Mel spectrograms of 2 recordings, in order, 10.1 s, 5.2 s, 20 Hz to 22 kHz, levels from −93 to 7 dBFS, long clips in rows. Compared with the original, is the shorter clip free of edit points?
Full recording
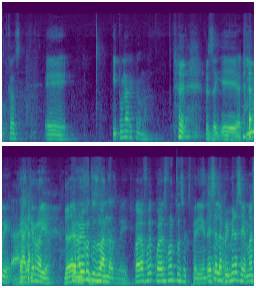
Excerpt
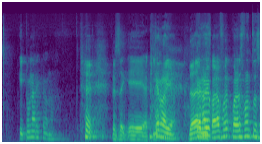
no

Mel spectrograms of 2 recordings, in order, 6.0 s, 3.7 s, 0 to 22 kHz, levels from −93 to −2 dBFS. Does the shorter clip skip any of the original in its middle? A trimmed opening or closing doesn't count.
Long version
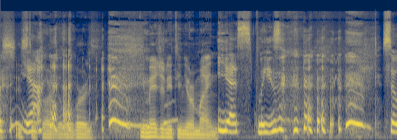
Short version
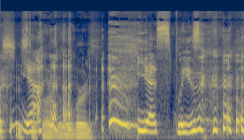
yes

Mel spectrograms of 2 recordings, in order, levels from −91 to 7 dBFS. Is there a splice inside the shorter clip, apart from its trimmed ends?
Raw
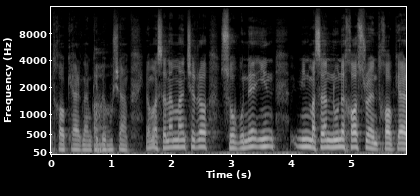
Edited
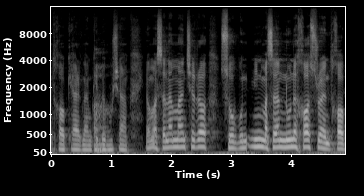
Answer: yes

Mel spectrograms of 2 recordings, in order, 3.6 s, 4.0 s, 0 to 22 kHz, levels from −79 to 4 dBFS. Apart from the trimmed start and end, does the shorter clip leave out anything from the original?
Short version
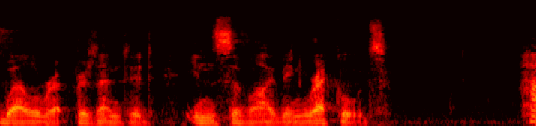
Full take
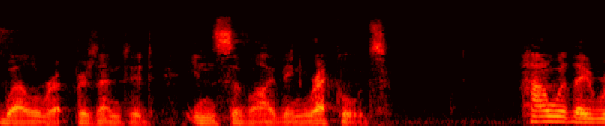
no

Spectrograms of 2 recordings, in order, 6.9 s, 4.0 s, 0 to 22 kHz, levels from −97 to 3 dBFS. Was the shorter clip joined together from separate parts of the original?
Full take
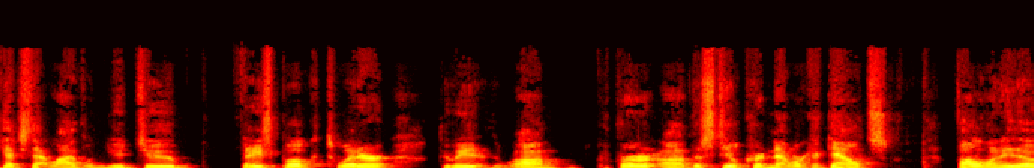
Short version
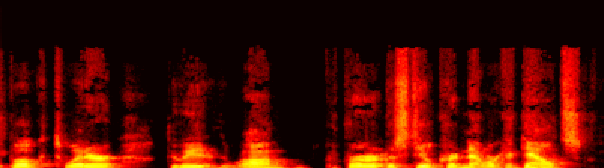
yes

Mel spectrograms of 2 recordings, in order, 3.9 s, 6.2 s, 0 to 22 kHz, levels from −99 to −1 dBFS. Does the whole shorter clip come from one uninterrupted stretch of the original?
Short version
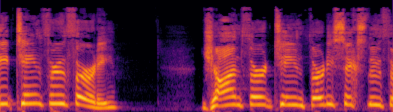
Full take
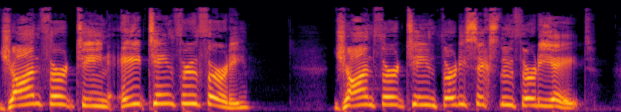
yes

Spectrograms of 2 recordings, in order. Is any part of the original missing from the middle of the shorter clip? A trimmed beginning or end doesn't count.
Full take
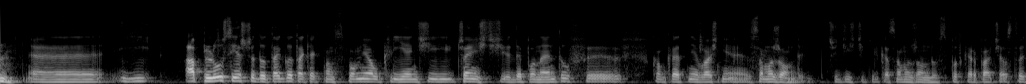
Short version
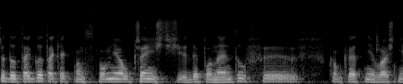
yes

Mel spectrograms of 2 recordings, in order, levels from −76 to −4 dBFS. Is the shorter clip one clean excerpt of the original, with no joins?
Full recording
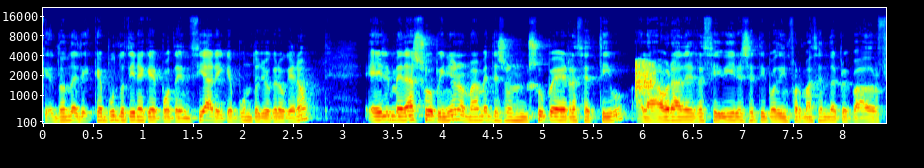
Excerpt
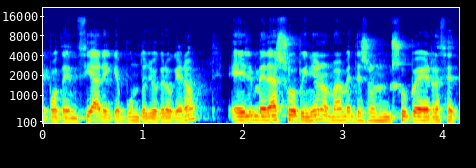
no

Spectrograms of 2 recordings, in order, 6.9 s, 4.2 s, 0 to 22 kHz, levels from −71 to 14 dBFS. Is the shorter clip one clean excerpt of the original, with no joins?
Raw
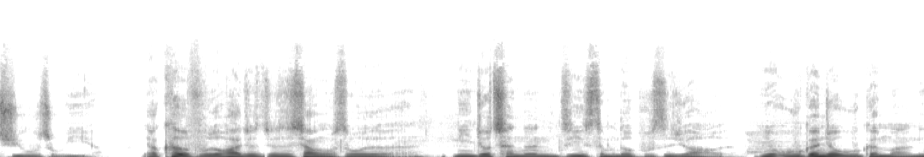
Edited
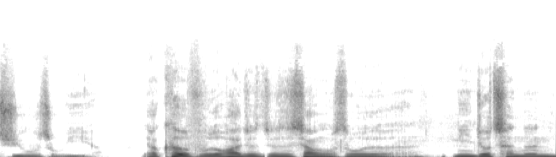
yes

